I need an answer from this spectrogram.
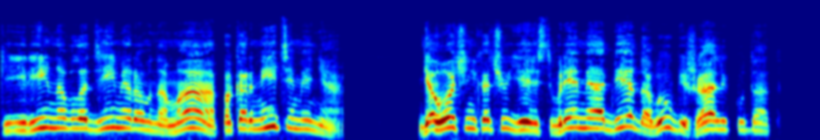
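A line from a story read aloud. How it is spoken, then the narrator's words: Sudden impatient boyish shout. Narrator (Russian): вдруг закричал нетерпеливо, по-мальчишески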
